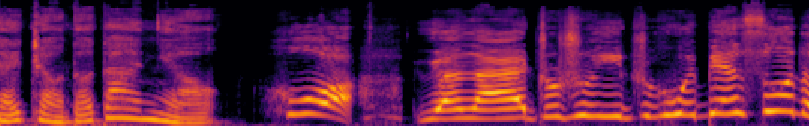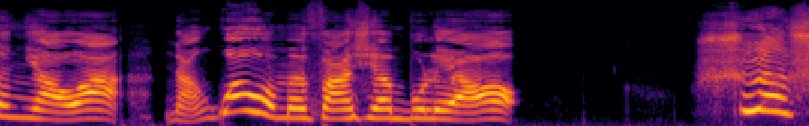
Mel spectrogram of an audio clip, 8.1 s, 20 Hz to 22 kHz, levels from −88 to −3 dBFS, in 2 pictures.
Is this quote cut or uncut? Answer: cut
